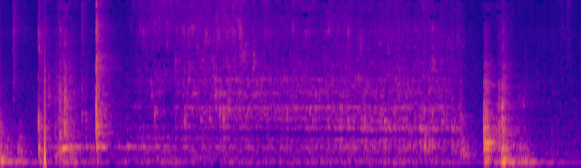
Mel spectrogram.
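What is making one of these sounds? Water pours into a kettle.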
